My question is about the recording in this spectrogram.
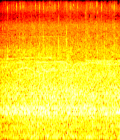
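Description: Burning-fire sound effect for an animated logo: a steady, even crackling rush of noise.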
